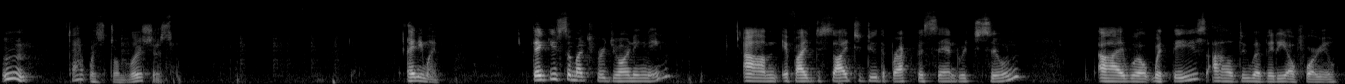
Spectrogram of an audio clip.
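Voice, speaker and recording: A woman with a low voice hosts a casual home baking video. She talks in a relaxed, chatty way, thinking aloud with little fillers and tasting her bread between sentences. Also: moderate pace. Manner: tastes food while talking. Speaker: home baking channel host. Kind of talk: casual cooking vlog.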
